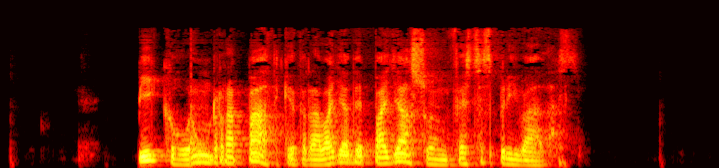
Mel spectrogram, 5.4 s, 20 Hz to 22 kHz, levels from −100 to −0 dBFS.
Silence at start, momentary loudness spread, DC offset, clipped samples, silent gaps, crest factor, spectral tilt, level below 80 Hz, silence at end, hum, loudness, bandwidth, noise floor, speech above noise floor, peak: 1.05 s; 6 LU; under 0.1%; under 0.1%; none; 22 dB; -6 dB/octave; -66 dBFS; 1.1 s; none; -25 LUFS; 11.5 kHz; under -90 dBFS; over 65 dB; -6 dBFS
